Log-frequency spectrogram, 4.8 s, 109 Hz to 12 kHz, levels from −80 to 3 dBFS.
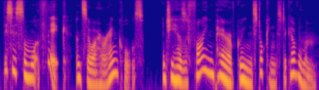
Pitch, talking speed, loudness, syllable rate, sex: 205 Hz, 265 wpm, -20 LUFS, 6.1 syllables/s, female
